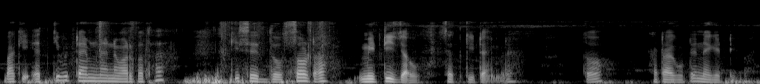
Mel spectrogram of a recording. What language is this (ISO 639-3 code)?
ori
